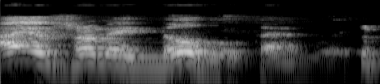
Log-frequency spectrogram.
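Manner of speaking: fake Transylvanian, eastern European accent. Player voices a character the others hear as from Transylvania: Transylvanian accent. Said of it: "guy's clearly from Transylvania".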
